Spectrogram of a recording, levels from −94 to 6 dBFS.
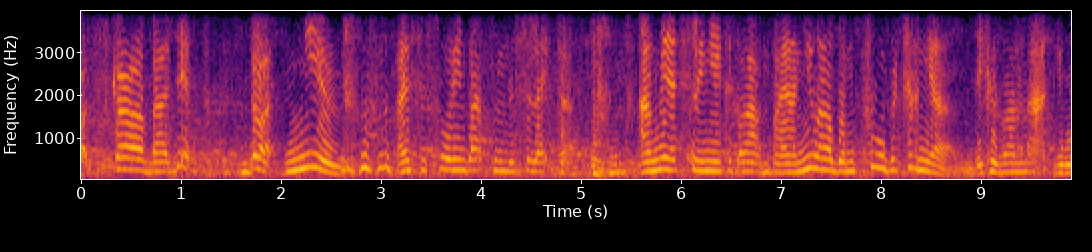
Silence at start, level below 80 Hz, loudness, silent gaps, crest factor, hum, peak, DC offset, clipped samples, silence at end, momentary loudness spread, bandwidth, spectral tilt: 0 s; -52 dBFS; -17 LUFS; none; 16 dB; none; -2 dBFS; under 0.1%; under 0.1%; 0 s; 8 LU; 4 kHz; -10 dB/octave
